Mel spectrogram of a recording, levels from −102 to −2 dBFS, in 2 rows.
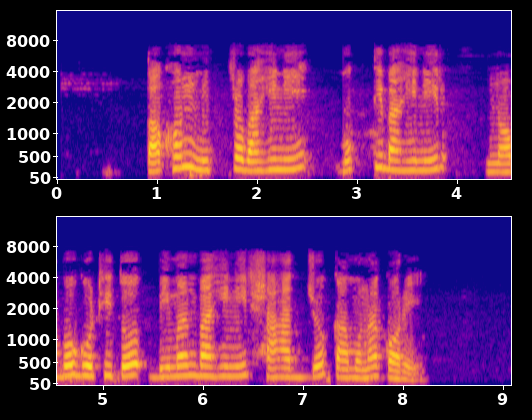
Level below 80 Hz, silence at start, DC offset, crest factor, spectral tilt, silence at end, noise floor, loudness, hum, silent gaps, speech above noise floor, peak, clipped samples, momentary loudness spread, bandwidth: -62 dBFS; 0.9 s; under 0.1%; 18 dB; -6 dB/octave; 0.9 s; -77 dBFS; -18 LUFS; none; none; 59 dB; -2 dBFS; under 0.1%; 11 LU; 7.2 kHz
